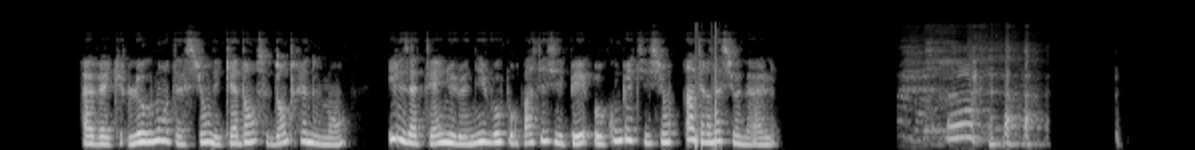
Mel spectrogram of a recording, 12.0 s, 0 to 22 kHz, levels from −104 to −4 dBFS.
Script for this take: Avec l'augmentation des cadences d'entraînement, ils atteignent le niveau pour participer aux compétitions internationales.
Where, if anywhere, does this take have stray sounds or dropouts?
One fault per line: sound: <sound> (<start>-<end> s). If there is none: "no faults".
sound: laugh (9.0-10.5 s)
